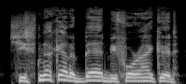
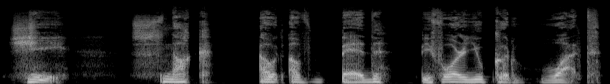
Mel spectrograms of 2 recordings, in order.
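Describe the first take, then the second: First: Raised voice, words forced out fast; angry. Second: Each word bitten off, slow and separated; biting out each word. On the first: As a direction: snap it out in heated frustration. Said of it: "I growled between clenched teeth". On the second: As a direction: clip every word with cold menace. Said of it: "He bit out each word". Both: Acted.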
